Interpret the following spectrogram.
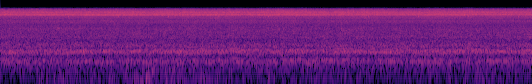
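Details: Honey bees swarm out of the hive to see whether a honey treat is coming. A steady, droning hum holds level the whole time over a hissing background.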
